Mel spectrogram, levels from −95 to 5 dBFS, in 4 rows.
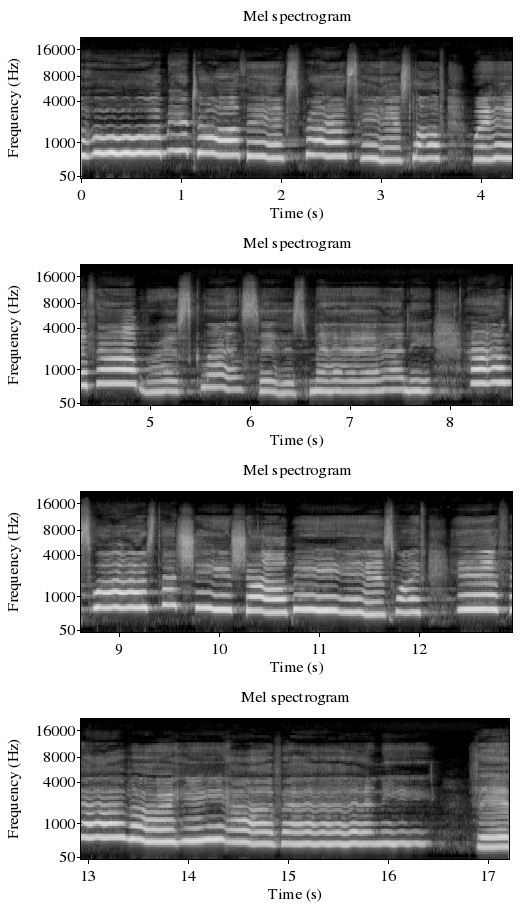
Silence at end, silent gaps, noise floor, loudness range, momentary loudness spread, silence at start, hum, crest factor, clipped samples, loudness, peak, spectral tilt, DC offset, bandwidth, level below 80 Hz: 0 s; none; -48 dBFS; 6 LU; 12 LU; 0 s; none; 14 dB; under 0.1%; -16 LUFS; -2 dBFS; -0.5 dB/octave; under 0.1%; 14.5 kHz; -88 dBFS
